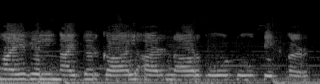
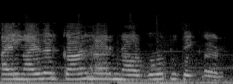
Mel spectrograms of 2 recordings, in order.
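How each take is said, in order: First: It is said with a typical Punjabi accent. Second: It is said in a neutral accent, contracted. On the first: The speaker calls it wrong. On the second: The speaker calls it right.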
